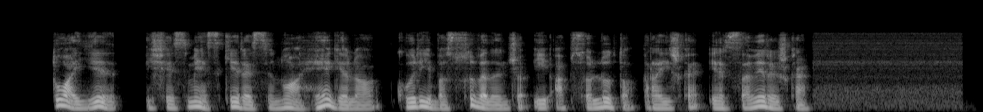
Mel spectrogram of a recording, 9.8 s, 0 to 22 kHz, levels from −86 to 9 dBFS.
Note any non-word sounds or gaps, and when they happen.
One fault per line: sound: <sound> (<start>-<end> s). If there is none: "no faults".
no faults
